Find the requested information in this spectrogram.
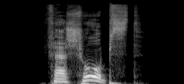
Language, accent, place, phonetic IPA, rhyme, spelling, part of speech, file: German, Germany, Berlin, [fɛɐ̯ˈʃoːpst], -oːpst, verschobst, verb, De-verschobst.ogg
- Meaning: second-person singular preterite of verschieben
